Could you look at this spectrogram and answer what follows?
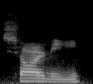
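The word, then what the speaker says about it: Czarny: Also, I wanted to point out my name is pronounced more like Charny. Char as in Charmander. Yeah, Polish have some weird spelling, I know.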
